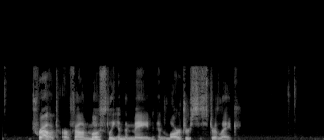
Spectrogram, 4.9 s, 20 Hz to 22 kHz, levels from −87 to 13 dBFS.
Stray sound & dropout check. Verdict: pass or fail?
pass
